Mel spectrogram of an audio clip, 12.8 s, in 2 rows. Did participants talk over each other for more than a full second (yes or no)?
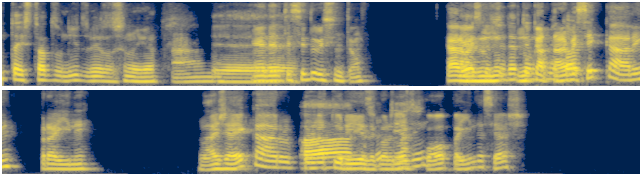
yes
